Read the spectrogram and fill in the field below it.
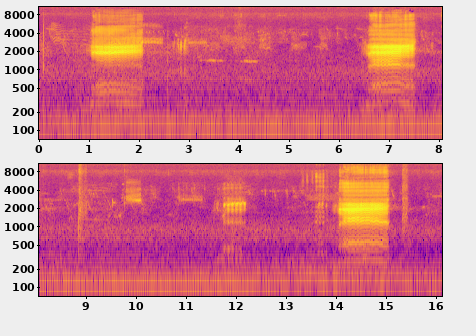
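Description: Sheep bleat loudly nearby, now and then.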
